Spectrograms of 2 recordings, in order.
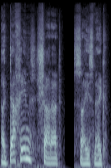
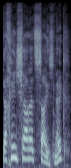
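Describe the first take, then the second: First: The first word is said in full. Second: The first word is shortened, dropping its start. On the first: This is the standard full form. "the phrase is" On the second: This is how people say it on the street. "people tend to shorten things, so you might just hear"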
